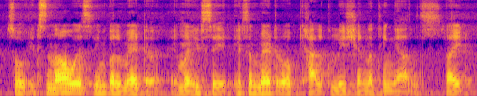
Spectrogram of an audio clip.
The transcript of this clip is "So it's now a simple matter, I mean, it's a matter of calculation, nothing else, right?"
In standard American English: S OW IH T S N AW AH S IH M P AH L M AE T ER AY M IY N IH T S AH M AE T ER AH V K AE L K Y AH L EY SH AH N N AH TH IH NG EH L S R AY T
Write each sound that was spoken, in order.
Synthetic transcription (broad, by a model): S OW IH T S N AW AH S IH M P AH L M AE T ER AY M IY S IH T S AH M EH T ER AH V K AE L K Y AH L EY SH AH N N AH T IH NG EH L S R AY T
